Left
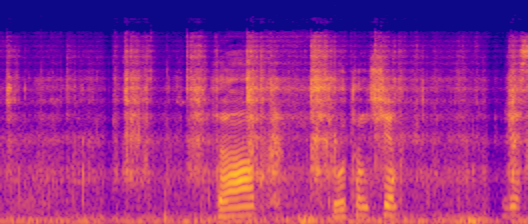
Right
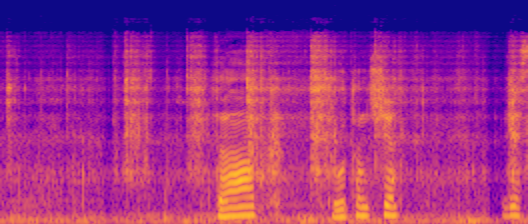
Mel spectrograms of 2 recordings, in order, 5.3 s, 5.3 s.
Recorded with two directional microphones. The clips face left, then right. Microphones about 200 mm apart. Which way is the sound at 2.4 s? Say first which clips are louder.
Right 2 dB; centre (ahead or behind).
